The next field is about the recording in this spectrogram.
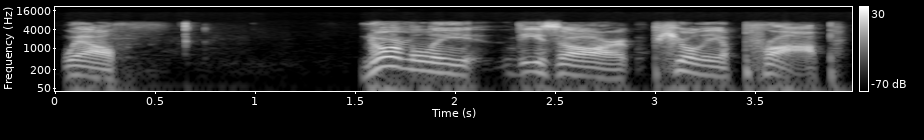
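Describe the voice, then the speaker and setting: Casting: a man as composed male squad leader, matter-of-fact, forward bright voice, close dry mic. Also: medium pitch, sing-song, unhurried, dry recording, muffled recording. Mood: explaining. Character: Noah, brisk composed male leader of a hero team. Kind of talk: amateur radio play acting.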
